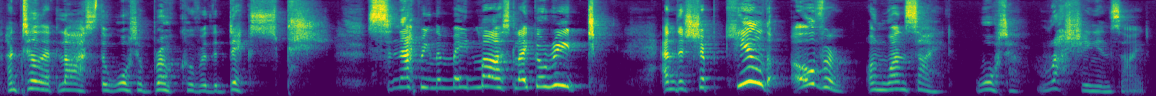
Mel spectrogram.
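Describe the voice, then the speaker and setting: Slow-paced woman reading a fairytale. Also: sits high. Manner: slow, deliberate, dramatic phrasing with soft breathy word endings. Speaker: English teacher reading stories. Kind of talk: expressive storytelling, reading a fairytale aloud.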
